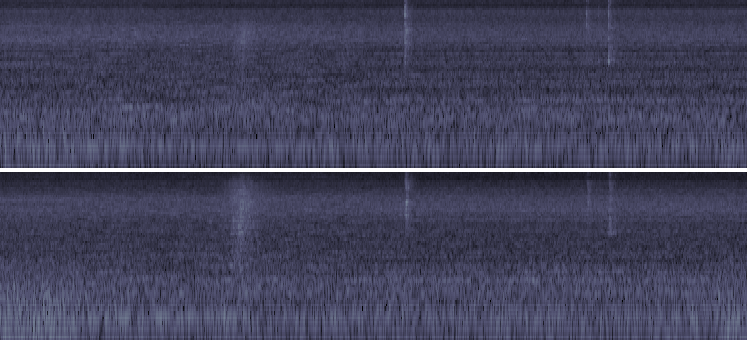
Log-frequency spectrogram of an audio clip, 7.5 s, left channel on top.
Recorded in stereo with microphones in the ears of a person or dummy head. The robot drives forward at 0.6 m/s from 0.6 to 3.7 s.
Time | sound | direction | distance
0.0 | running water | 50° left (ahead or behind) | 4 m
2.2 | a whoosh | 60° right (ahead or behind) | 1.3 m
4.0 | a crack | 65° left (ahead or behind) | 3.5 m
